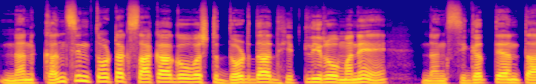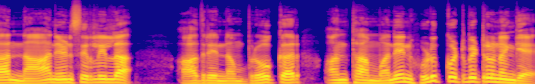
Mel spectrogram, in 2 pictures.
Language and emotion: Kannada, surprised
